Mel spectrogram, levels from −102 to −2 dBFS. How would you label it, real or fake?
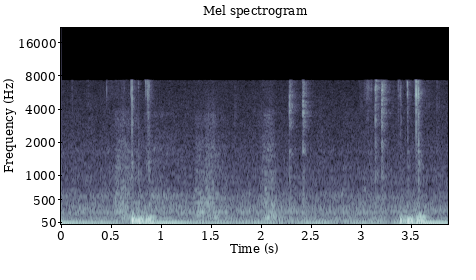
real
